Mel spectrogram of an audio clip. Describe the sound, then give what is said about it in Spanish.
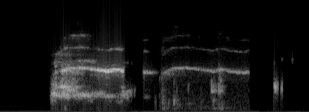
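A puppy that someone dropped off with the speaker whimpers at home in high, thin whines: one long wavering cry, then a second drawn-out whine after a brief break, ending with a short yelp-like squeak. Clear, no talking. “entonces no estén chingando si escuchan al de los camotes pasar o al del o al del viejo, o a los niños llorando, o, en mi caso a, al, perrito que me vinieron a dejar, entonces.”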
